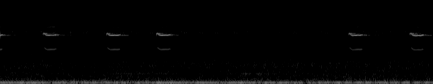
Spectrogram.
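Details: Killdeer observed on June 19, 2024, giving five short, sharp, high notes at irregular intervals over steady low rumble and a faint continuous insect hum.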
